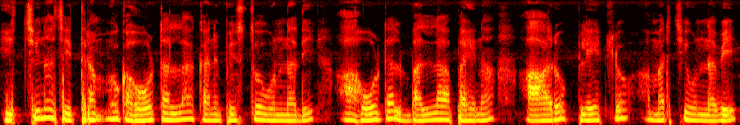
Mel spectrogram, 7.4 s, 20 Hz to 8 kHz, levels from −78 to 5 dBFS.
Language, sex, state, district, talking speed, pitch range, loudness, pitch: Telugu, male, Telangana, Mahabubabad, 105 wpm, 140-165 Hz, -18 LUFS, 150 Hz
